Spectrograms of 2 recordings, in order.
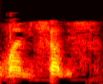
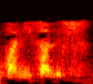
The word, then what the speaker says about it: Manizales: varias quebradas con piedras de maní, le llamó Manizales.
